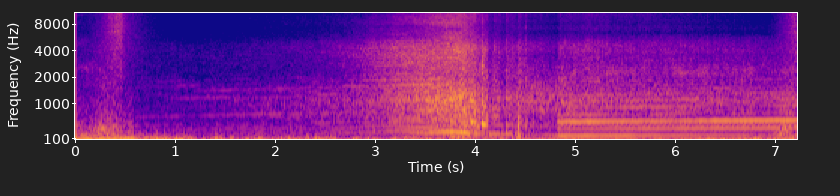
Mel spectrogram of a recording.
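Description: A road-legal Renault Clio rally car revs hard, its engine note climbing and falling through loud, raspy sweeps. Sharp pops and crackles follow, then it settles to a steady droning tone. The sound is close and dominant throughout.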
